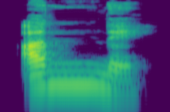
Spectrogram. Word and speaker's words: 안내: First one, 히읗 받침 is removed, so we read it as 안내.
